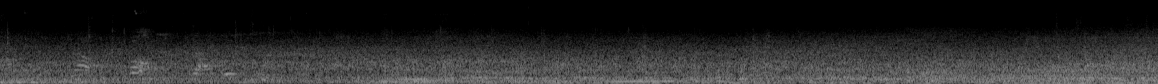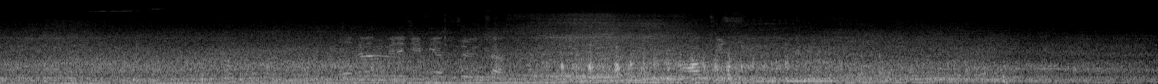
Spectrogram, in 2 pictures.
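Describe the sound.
A steady roar of city street traffic fills the scene, with indistinct voices mixed in; the rumble builds and grows louder toward the end as vehicles pass.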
